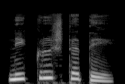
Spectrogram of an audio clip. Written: ನಿಕೃಷ್ಟತೆ

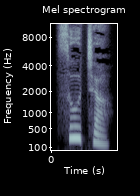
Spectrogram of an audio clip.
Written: ಸೂಚ

